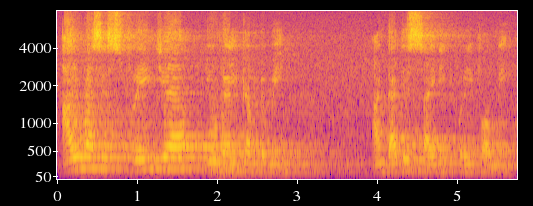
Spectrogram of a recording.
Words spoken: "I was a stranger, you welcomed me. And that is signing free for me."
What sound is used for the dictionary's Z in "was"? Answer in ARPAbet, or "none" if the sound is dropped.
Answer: S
